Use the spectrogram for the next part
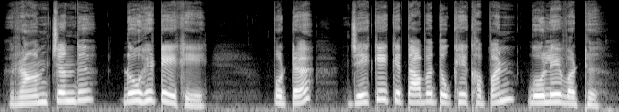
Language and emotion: Sindhi, neutral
